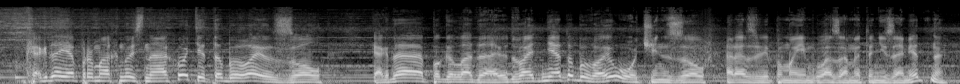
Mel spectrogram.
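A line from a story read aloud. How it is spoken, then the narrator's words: Laughing reply. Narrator (Russian): тот ответил ей, засмеявшись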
